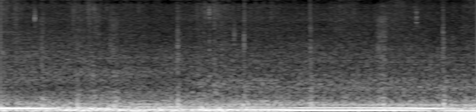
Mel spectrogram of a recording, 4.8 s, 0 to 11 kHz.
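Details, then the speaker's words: 2011 Infiniti G37 driving on the road: steady low droning hum under road noise, holding level with speed rather than engine revs; worn front wheel hub bearing, hubs and upper control arms being replaced. "should be pretty uh pretty audible you should be able to hear that it's going like that's your first sign you need a wheel hug"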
